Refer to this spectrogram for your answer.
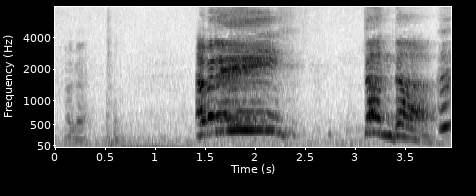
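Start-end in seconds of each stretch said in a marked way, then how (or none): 1.4-3.8 very high, very loud, ear-splitting holler. Yelling a phrase out the window: yelled out loud. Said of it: "I will yell out the window".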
